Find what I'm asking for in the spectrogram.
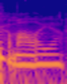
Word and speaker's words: Kamala: Kamala, yeah.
